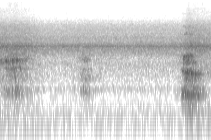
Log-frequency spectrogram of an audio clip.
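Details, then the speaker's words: Adult man's stomach growling while hungry during a live coding stream: three brief gurgling, rumbling bursts from the belly; stomach growling (borborygmi). "also my stomach is growling so if you hear that i'm sorry that is my stomach growling i guess i need to eat"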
